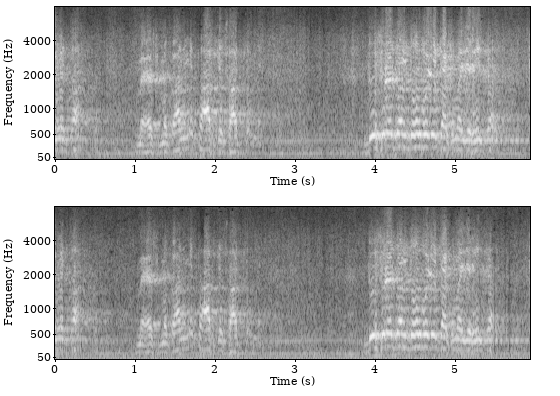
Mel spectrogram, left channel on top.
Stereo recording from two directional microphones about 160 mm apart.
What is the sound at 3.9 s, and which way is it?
A man's voice, 40° right (ahead or behind).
